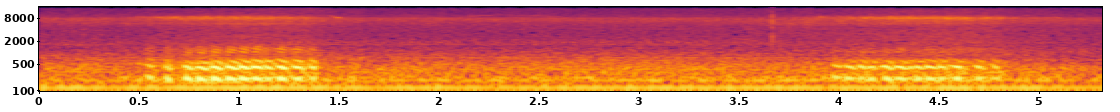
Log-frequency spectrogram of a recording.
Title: My cat snoring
